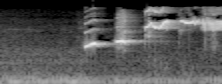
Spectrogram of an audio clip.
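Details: Orange-headed thrush song, played to stir a bird after moulting into more aggressive form: a short burst of high whistled notes, the first rising sharply, then thin sweeping whistles, with a low steady hum beneath.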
